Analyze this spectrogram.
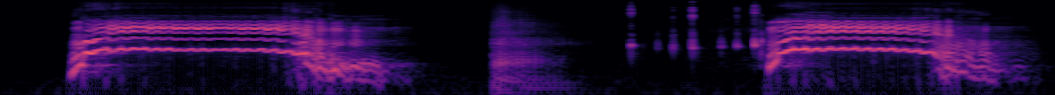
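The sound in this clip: A horse named Alazao whinnies loudly twice, each neigh long and quavering. Between the two calls come a short rustle and a quick run of sharp clicks.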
